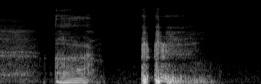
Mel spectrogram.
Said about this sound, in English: burp right there. Did you hear that? So disgusting.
